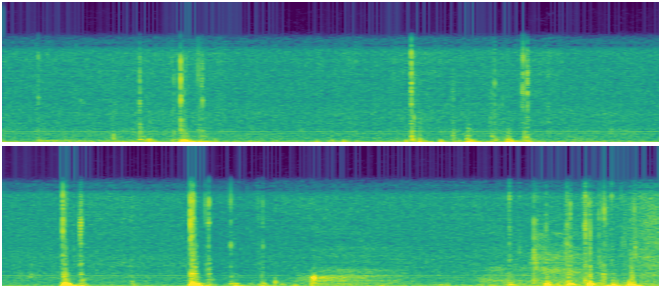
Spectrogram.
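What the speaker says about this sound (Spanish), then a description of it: "Mi teclado me está fallando" Keys click on a computer keyboard in scattered bursts. The taps come at uneven spacing with short pauses between, close and fairly quiet.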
